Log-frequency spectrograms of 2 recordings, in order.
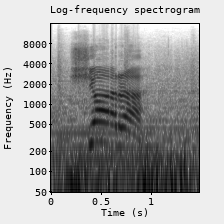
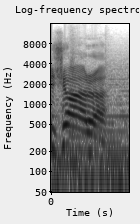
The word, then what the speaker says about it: Xgħajra: Xghajra, look at the place here. Totally windy. I'm sure you can hear me. I just came down from Smart City, walking down to Xghajra.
